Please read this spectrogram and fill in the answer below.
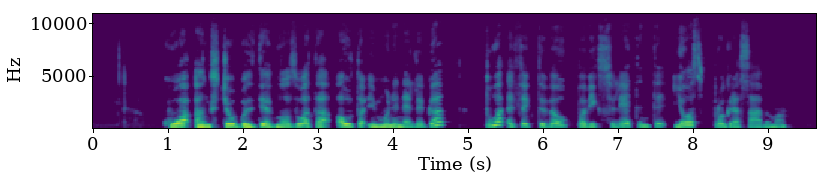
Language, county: Lithuanian, Vilnius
